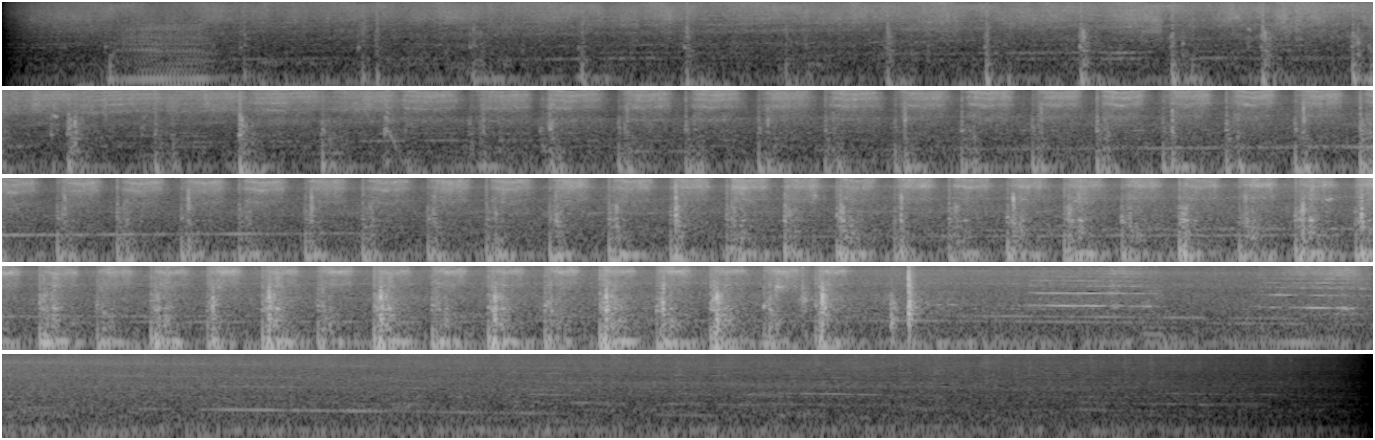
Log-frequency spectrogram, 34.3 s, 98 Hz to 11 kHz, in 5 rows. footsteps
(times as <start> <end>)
0.1 27.5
